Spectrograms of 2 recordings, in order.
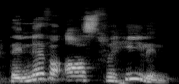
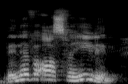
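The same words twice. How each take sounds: First: Never leaned on hard with a falling line; preacher pointing out what the lepers left out, stress on never. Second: Asked leaned on, never left lighter; preacher repeating for the congregation, stress on asked. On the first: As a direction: press the word never, the rest plain. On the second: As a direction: hit asked and let healing fall away. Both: Shown as a demonstration. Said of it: "listen carefully".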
